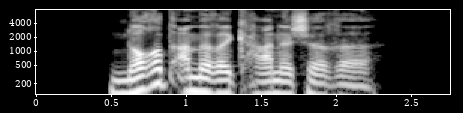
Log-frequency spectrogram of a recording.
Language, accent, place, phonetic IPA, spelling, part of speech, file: German, Germany, Berlin, [ˈnɔʁtʔameʁiˌkaːnɪʃəʁə], nordamerikanischere, adjective, De-nordamerikanischere.ogg
- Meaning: inflection of nordamerikanisch: 1. strong/mixed nominative/accusative feminine singular comparative degree 2. strong nominative/accusative plural comparative degree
